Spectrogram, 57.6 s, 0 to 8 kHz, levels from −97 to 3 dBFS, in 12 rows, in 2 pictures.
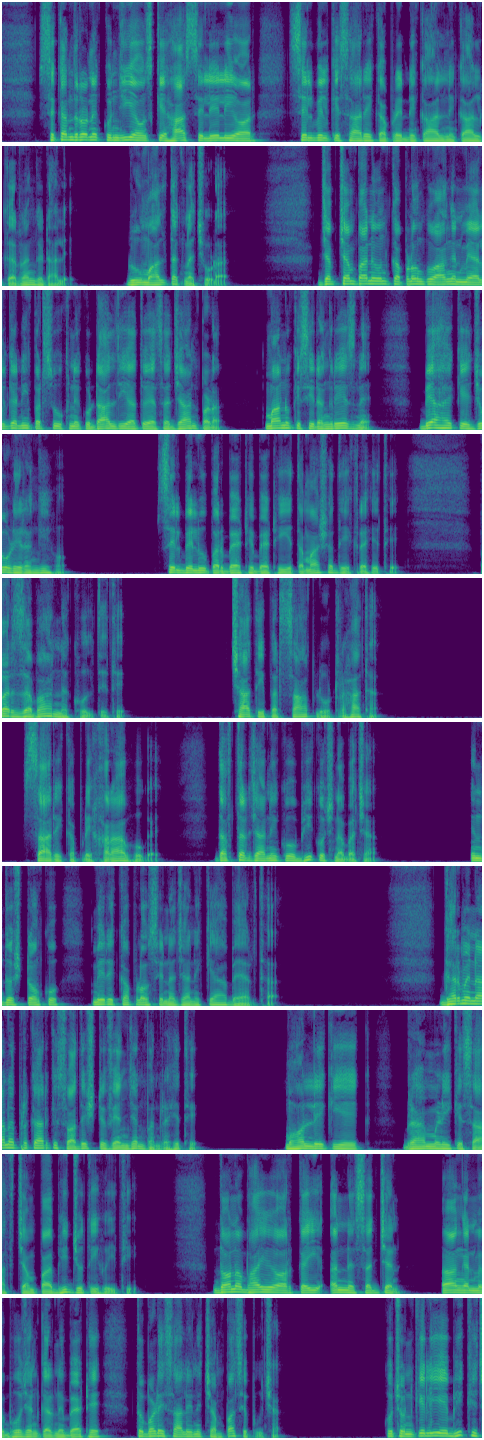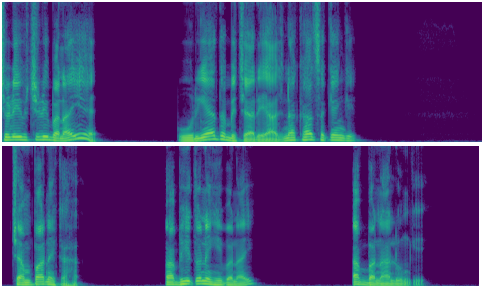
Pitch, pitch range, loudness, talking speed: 110 Hz, 95-125 Hz, -23 LUFS, 160 wpm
